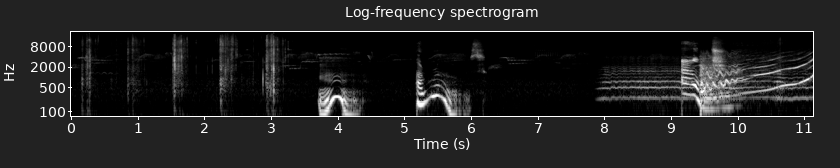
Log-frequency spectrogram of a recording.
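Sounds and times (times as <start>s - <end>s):
speech: 3.7s - 4.4s, 5.2s - 6.3s, 9.2s - 10.0s
bee buzzing loudly: 7.9s - 11.1s
thin high whistling tones: 9.4s - 11.1s.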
